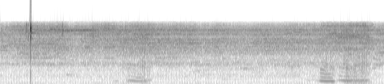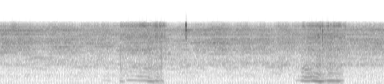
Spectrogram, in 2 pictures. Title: Abel the Goldendoodle snores while sleeping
